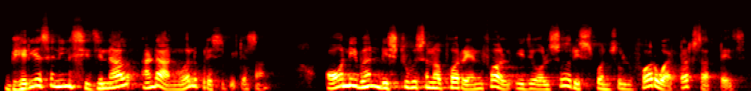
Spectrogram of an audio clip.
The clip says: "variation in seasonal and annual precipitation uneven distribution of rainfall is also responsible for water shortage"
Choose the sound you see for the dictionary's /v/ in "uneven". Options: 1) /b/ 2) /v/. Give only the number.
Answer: 1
